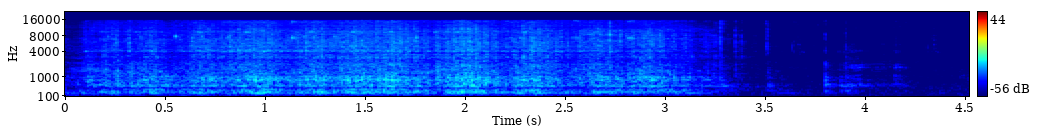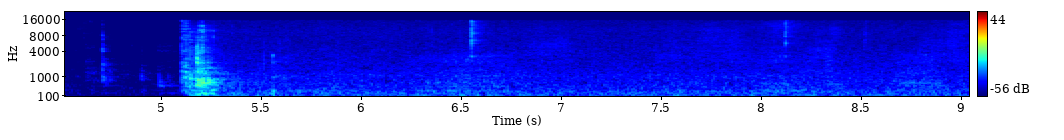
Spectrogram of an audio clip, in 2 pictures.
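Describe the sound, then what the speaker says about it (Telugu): A sewing machine stitches the front part of a blouse with a rapid mechanical whir, pauses briefly with a few clicks, then runs again at a quieter, steady rattle. "ఇప్పుడు ఇది స్టిచ్ చేసి చూద్దాం సరేనా ఇక్కడి నుంచి ఇలా స్టిచ్చింగ్ చేసేయండి"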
